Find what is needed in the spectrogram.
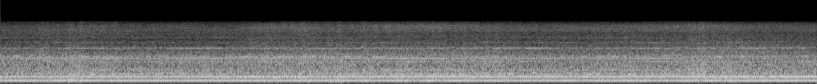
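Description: Rotovac rotary carpet extraction head spinning on carpet under truck-mount vacuum suction: a steady motor hum with a continuous airy suction hiss.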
